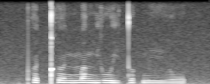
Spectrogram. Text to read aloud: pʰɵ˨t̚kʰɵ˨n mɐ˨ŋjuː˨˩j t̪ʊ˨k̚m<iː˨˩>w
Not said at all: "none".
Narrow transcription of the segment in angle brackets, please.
iː˨˩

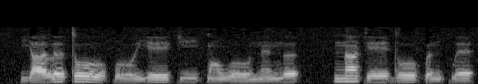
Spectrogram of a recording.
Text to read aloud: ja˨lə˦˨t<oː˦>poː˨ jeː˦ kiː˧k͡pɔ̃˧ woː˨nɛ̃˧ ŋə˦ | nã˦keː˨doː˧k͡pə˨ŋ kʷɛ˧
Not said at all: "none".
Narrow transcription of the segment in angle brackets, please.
oː˦˨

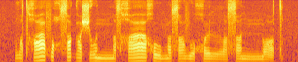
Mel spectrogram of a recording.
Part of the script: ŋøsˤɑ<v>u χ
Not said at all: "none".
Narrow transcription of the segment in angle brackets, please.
v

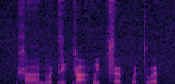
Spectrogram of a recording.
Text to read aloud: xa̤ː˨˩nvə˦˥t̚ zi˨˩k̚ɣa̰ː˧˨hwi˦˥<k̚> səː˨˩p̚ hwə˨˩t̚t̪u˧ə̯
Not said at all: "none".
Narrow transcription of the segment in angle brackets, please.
p̚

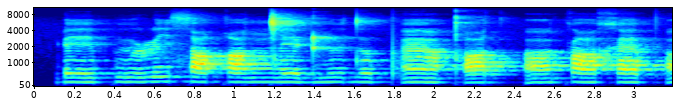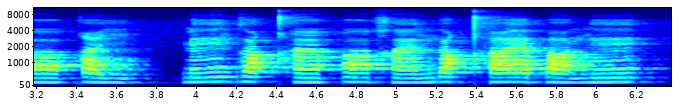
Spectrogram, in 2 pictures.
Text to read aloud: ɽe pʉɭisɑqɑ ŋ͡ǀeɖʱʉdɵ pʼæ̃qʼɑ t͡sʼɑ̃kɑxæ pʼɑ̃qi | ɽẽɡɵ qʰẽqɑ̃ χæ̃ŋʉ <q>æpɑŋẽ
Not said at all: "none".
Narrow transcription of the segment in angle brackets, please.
qʰ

